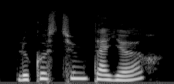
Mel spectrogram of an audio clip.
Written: costume tailleur

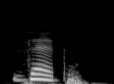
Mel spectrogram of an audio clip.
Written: z

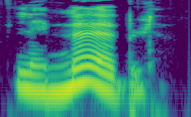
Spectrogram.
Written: meubles

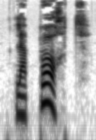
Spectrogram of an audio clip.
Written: porte

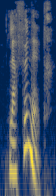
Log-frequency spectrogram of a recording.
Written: fenetre

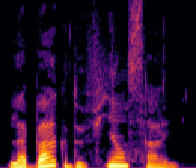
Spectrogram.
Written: bague de fiancailles

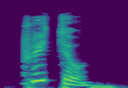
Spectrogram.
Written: plutôt

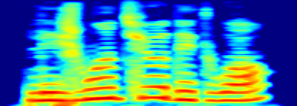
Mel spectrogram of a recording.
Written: jointures des doigts

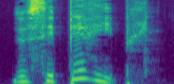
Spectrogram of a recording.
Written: de ses periples

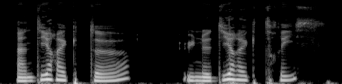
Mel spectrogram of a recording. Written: directeur-directrice

